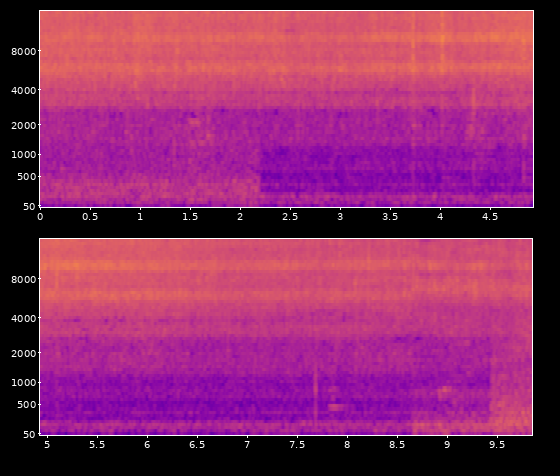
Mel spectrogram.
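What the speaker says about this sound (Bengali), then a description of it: "চিংড়ি মাছটাকে আমি একটু ভেজে নিচ্ছি।" Prawns fry in hot mustard oil in a pan with a steady, quiet sizzle that runs throughout at low level.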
